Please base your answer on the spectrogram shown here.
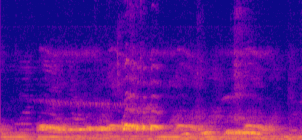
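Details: Local wild zebra dove cooing, described as a deep, thick, big voice with tightly spaced notes, used as a master recording to train young doves not yet singing; warbling trilled coos in bursts over a steady low hum.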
